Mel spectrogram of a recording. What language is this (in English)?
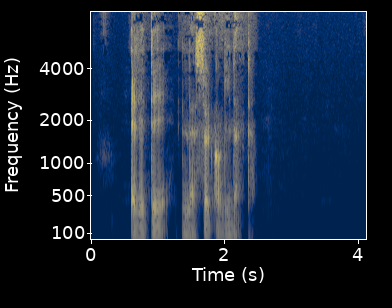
French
